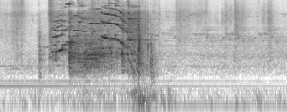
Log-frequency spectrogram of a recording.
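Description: Wooden shop door squealing on its hinges as it is pushed open: one high, downward-sliding squeak lasting about a second, starting about a second in.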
